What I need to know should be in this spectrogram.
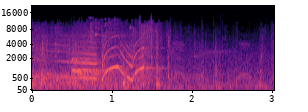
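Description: A man speaks urgently inside a moving car.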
